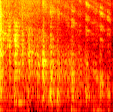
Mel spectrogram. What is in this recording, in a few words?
Loops Fills; Vengeance Samples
